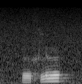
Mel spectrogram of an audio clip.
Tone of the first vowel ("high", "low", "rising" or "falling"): low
